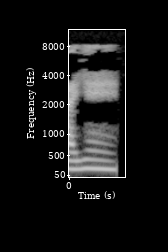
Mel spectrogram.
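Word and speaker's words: Yè (叶): Bạch Diệp, giả của ban đêm, chữ Diệp đọc là Yè, mà chữ giả cũng là Yè.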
